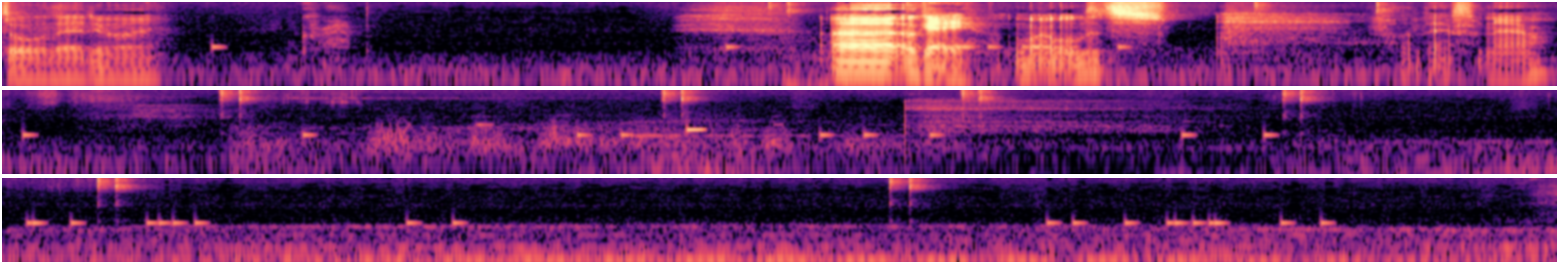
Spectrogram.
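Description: Short electronic blips sound as menu options are clicked.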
